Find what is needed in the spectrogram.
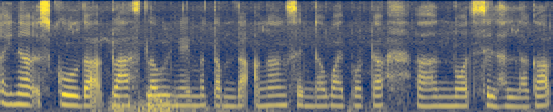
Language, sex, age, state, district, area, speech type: Manipuri, female, 18-30, Manipur, Thoubal, rural, spontaneous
